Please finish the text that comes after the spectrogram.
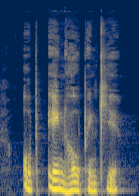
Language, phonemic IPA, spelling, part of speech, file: Dutch, /ɔpˈenhopɪŋkjə/, opeenhopinkje, noun, Nl-opeenhopinkje.ogg
- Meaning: diminutive of opeenhoping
